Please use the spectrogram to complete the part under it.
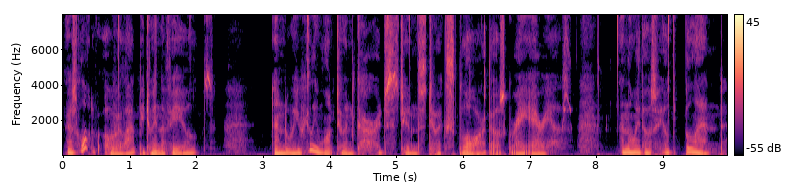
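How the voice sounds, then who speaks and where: An ASMR performer playing a courteous, soft-spoken university professor, whispering in formal, measured phrases with a breathy, husky voice. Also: medium pitch, big pitch swings, exaggerated voice. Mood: explanatory, gentle. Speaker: professor overseeing a college major.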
